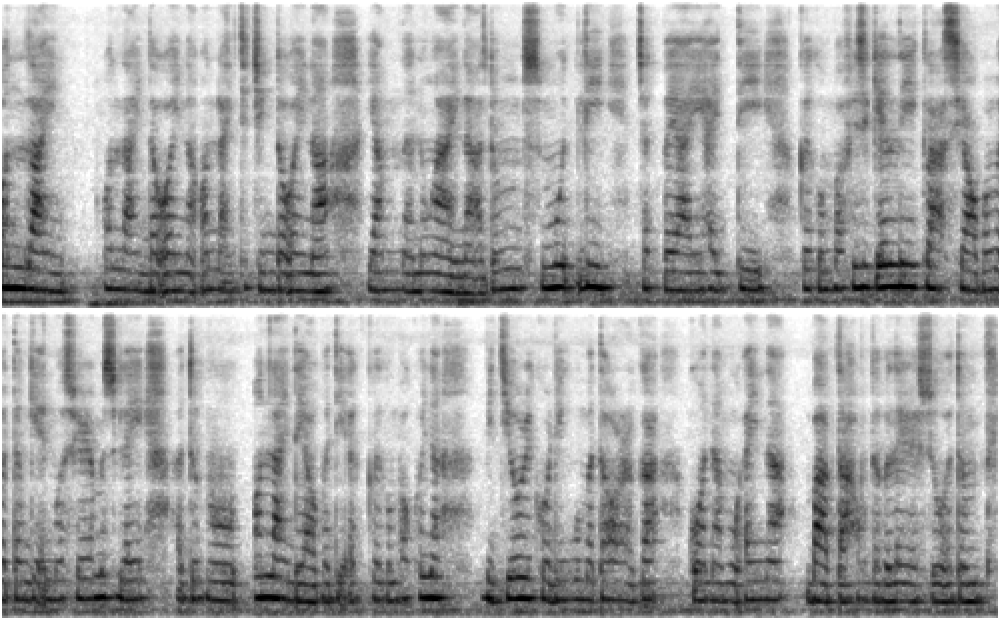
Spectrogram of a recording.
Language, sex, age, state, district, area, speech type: Manipuri, female, 30-45, Manipur, Imphal West, urban, spontaneous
